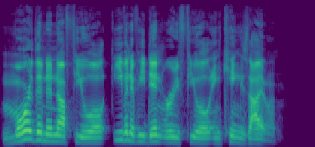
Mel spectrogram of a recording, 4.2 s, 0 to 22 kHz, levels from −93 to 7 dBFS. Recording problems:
thin; somewhat; fading below 400 Hz

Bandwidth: 18.5 kHz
